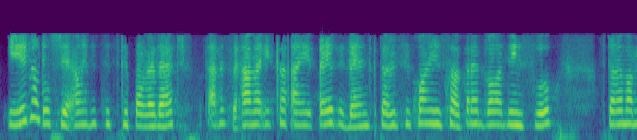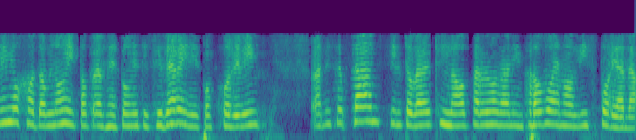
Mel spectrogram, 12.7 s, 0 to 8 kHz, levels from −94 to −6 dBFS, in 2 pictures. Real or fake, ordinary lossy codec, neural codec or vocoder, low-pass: fake; AAC, 16 kbps; codec, 16 kHz, 0.5 kbps, FreqCodec, larger model; 7.2 kHz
